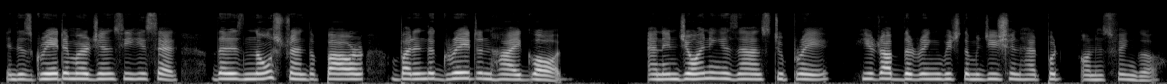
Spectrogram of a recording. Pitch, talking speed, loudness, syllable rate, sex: 240 Hz, 195 wpm, -18 LUFS, 5.0 syllables/s, female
